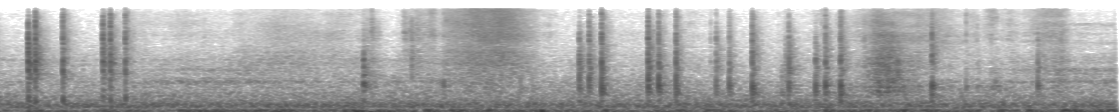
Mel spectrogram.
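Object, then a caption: Spiral notebook with glossy cardboard cover. Long nails tap on the lower part of a glossy cardboard cover of a puppy spiral notebook. Quick, sharp, bright clicks come in uneven bursts over a steady low rumble, each tap dying away almost at once.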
